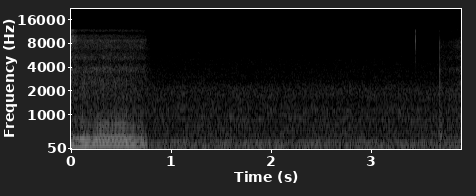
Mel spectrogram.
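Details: Hana, a big black dachshund and black Labrador mix, snoring while asleep indoors: one low, rumbling, harmonic snore of under a second, followed by a quiet room.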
